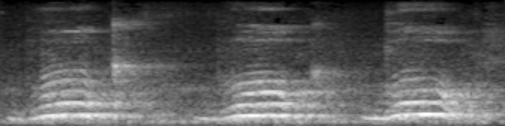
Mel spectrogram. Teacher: देखो भू के साथ थोड़ा सा लंबा मैंने प्रोनाउंस किया, थोड़ा सा लंबा होता है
